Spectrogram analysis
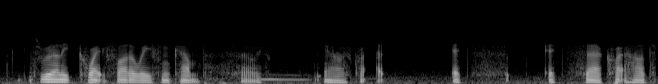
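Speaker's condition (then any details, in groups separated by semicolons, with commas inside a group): Stammer; no family history, first in family; first speech therapy, first experience of it; normally not all that bad, worse in small room with tape recorder; repeated sounds, repeated words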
